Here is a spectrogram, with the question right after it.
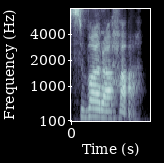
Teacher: Svaraha begins with a dental sibilant sound, svaraha. So the H with a dot under it, which is visarga, that has to have a change.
